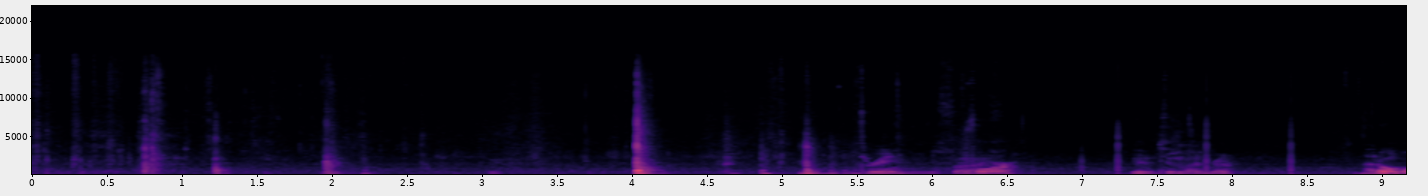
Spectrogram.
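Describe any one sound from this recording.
Playing cards and tokens tap down onto a table.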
